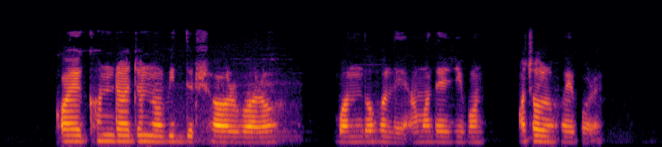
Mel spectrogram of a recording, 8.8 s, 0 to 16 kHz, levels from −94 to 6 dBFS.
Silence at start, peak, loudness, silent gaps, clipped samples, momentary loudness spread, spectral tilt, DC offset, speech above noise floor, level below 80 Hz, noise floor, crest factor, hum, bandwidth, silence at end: 0.75 s; -4 dBFS; -23 LUFS; none; under 0.1%; 13 LU; -7 dB/octave; under 0.1%; over 67 dB; -70 dBFS; under -90 dBFS; 20 dB; none; 7.2 kHz; 0.85 s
